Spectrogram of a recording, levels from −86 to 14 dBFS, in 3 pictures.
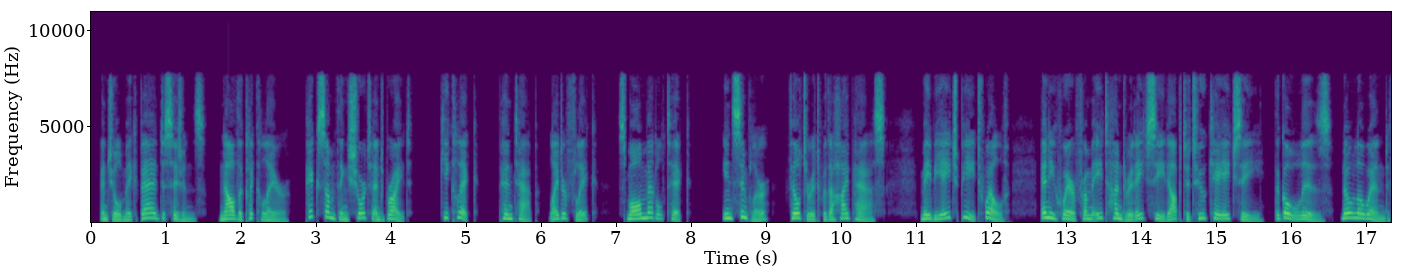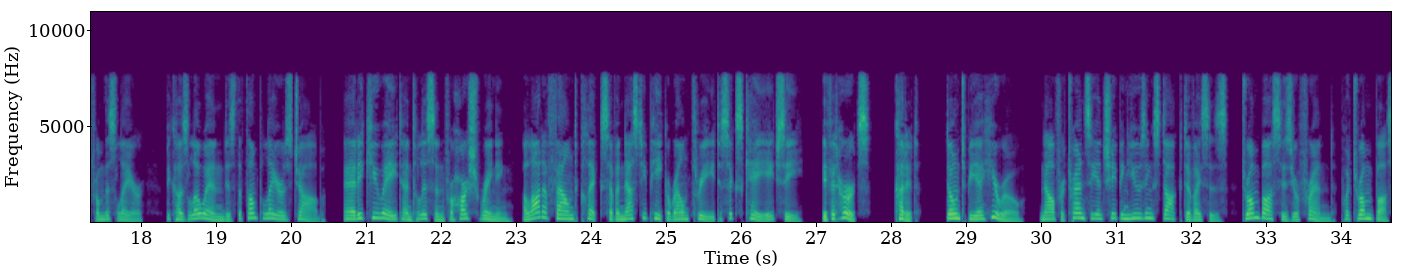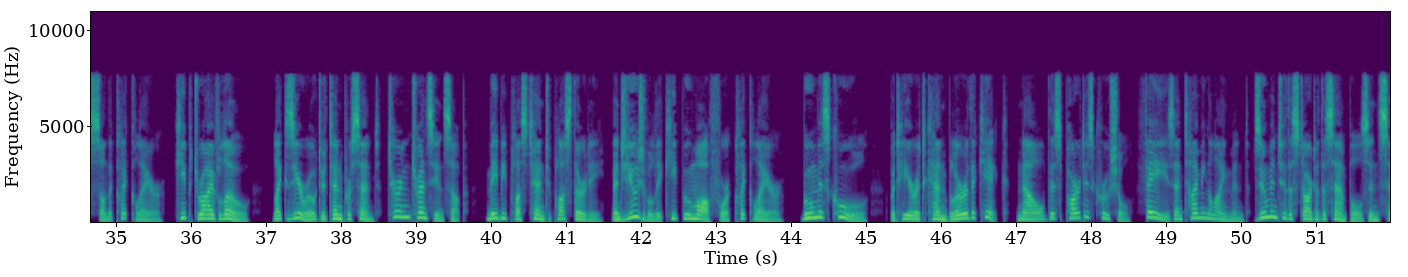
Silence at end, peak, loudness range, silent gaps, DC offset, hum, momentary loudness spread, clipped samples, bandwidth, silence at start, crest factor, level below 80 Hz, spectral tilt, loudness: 0 s; 0 dBFS; 3 LU; 8.15-8.20 s; under 0.1%; none; 10 LU; under 0.1%; 8.2 kHz; 0.15 s; 16 dB; -56 dBFS; -5.5 dB/octave; -17 LUFS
